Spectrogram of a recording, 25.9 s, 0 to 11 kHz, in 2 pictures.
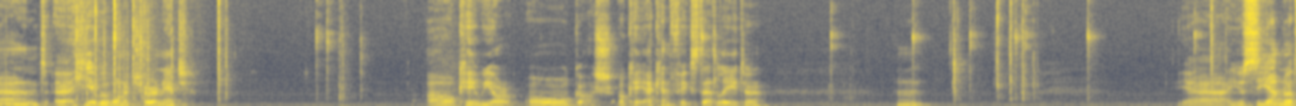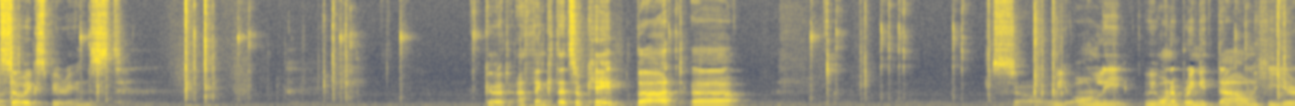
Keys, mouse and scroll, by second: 0.3 shift+d, 1.7 g, 2.9-5.8 middle drag, 6.5-7.8 drag, 8.7 click, 9.6 shift+d, 10.4-11.5 drag, 11.6 Tab, 12.6 g, 13.4 Tab, 14.3 r, 15.8 shift+d, 16.5 click, 17.7 middle click, 19.2 right click, 20.6 click, 21.3 shift+right click, 21.5 shift+right click, 22.0 shift+right click, 23.0 /, 23.6 middle click, 24.9 right click, 25.2 KP_1.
